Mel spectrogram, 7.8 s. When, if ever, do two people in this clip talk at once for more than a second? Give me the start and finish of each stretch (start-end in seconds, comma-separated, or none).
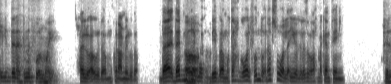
none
